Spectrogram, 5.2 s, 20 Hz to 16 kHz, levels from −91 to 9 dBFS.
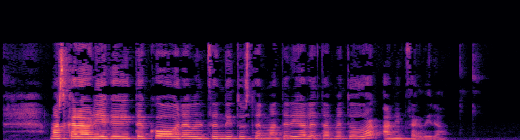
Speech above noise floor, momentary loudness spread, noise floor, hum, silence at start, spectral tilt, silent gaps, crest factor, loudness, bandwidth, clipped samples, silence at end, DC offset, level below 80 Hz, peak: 39 dB; 18 LU; -58 dBFS; none; 0.05 s; -3.5 dB/octave; none; 20 dB; -18 LUFS; 11.5 kHz; under 0.1%; 0.75 s; under 0.1%; -62 dBFS; 0 dBFS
